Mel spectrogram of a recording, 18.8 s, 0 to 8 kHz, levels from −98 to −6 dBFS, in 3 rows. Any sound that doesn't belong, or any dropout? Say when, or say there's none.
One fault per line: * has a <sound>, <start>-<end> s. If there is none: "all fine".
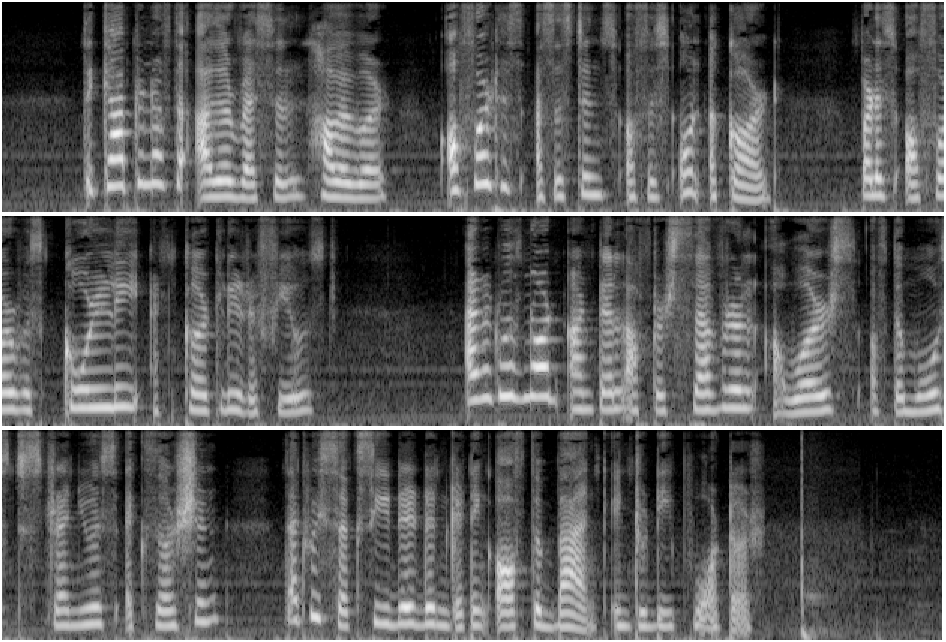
* has a thud, 17.9-18.2 s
